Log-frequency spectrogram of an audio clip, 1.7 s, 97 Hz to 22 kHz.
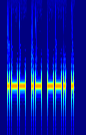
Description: Morse code, heard as a keyed tone, about 30 wpm, 700 Hz. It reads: WAGE
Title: Pangram Challenge v2 - 30wpm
